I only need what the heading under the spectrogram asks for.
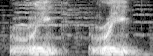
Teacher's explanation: que es muda y nos queda una sílaba cerrada que termina en consonante O sea que usamos el sonido cerrado de la i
